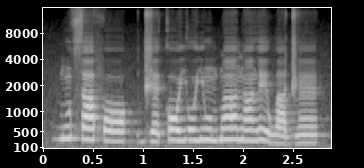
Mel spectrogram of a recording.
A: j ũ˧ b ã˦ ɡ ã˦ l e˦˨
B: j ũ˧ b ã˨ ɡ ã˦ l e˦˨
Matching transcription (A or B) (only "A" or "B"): A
